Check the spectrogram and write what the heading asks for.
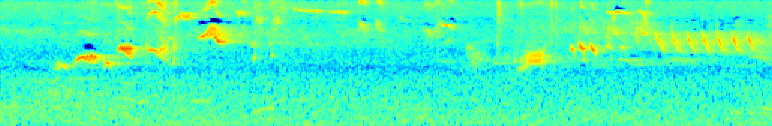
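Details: Eurasian blackbird singing while preening in a fruit tree: short warbled and whistled phrases in the mid-high range, separated by brief pauses, with a steady hum of background noise.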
